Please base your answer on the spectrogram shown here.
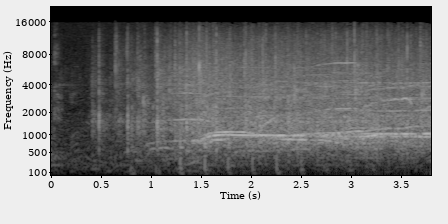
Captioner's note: audience applauds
